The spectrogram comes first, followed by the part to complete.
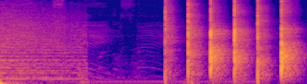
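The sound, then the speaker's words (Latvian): After a brief sustained tone and a moment of silence, six crisp hand claps ring out in a quick, steady rhythm, a short burst of applause. “Rīta aplausa jums.”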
